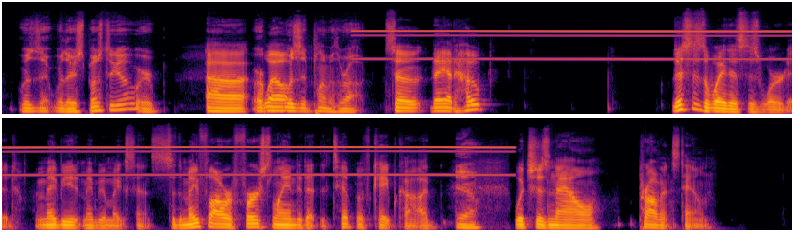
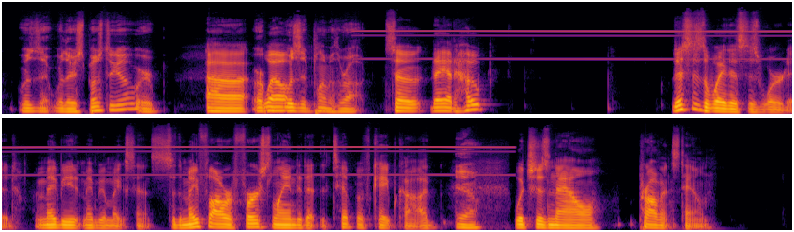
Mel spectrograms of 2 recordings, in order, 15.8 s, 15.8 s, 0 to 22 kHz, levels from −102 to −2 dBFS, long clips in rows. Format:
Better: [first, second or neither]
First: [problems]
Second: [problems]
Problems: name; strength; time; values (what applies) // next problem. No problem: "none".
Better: second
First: high-pitched whine; loud; from 3.5 to 13 s; 7.5 kHz, 10 dB below the speech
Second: high-pitched whine; faint; from 3.5 to 13 s; 7.5 kHz, 20 dB below the speech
